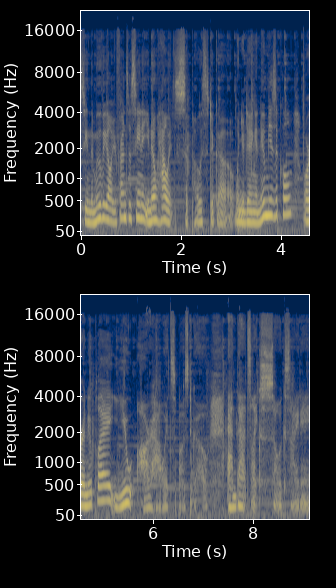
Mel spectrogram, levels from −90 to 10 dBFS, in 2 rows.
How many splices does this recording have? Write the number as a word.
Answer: one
